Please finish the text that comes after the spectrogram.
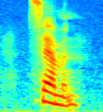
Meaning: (noun) One of several species of fish, typically of the Salmoninae subfamily, brownish above with silvery sides and delicate pinkish-orange flesh; they ascend rivers to spawn
- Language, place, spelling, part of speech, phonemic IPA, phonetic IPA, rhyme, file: English, California, salmon, noun / adjective / verb, /ˈsæmən/, [ˈsɛəmən], -æmən, En-us-salmon.ogg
